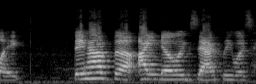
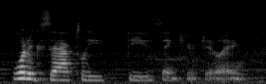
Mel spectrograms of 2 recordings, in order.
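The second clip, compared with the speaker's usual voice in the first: very hushed, calm and casual, very quiet; 9 dB quieter than usual. A player's character leans on the wall beside a guy and speaks very quietly. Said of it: "very quietly".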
